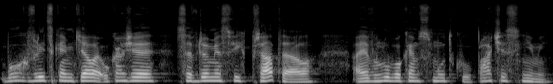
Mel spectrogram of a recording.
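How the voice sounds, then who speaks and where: A preacher with a slightly high voice retells a gospel story in an earnest, conversational sermon. His intonation stays fairly even, and he often restarts phrases and slips in small fillers.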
